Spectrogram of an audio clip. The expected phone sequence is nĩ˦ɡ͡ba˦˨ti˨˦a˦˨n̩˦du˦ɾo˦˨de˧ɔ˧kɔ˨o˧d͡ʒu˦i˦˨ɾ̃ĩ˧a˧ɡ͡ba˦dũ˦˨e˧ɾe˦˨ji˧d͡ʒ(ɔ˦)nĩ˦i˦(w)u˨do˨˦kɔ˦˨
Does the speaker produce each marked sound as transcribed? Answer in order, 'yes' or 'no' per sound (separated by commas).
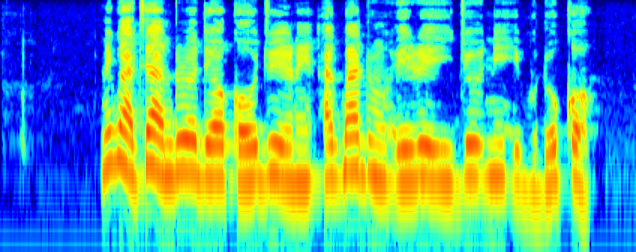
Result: no, no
